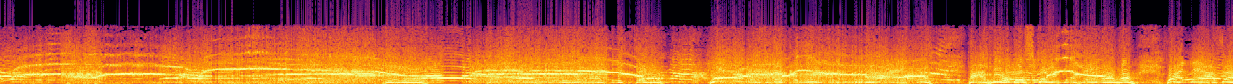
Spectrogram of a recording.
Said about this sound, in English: People are screaming, begging for mercy, but there's no getting out of hell.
